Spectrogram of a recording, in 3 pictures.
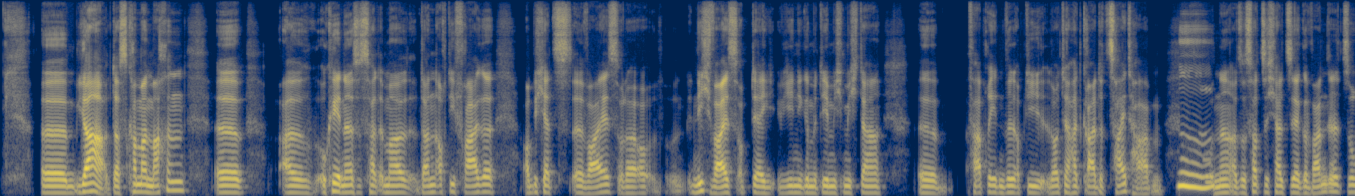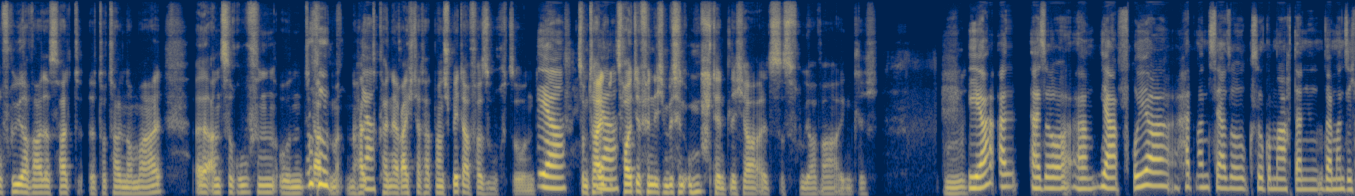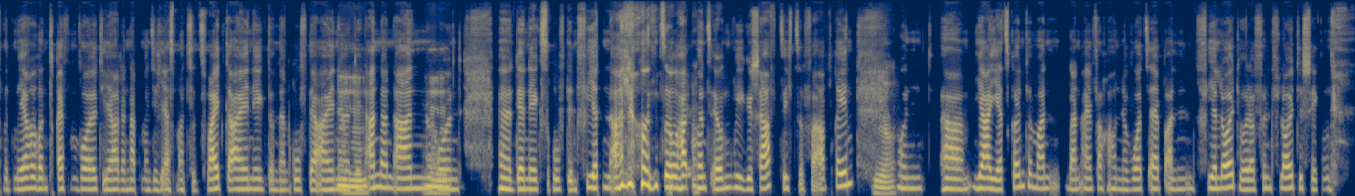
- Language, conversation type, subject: German, podcast, Wann rufst du lieber an, statt zu schreiben?
- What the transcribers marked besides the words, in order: laughing while speaking: "Mhm"; other background noise; laughing while speaking: "an. Und so"; snort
